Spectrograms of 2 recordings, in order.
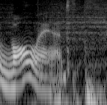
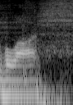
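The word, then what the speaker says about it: Volante: Lately, you might have seen one of these red stands around campus and wondered, hey, what's the Volant? Well, actually, it's pronounced the Volant.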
